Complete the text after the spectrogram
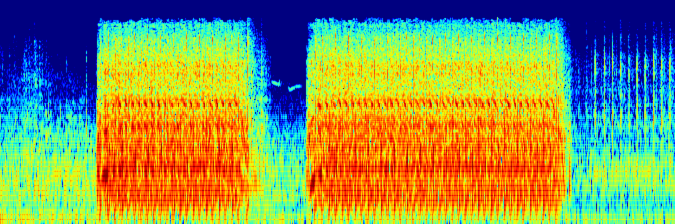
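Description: An electric airsoft rifle fires two long rattling full-auto bursts.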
